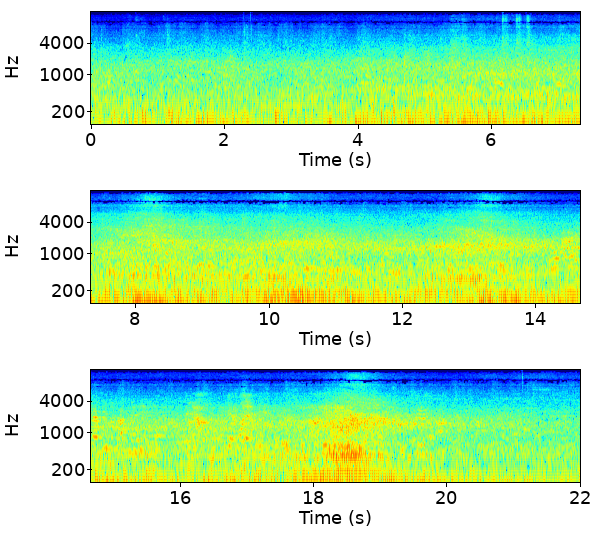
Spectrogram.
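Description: Outdoors, wind rumbles against the microphone.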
